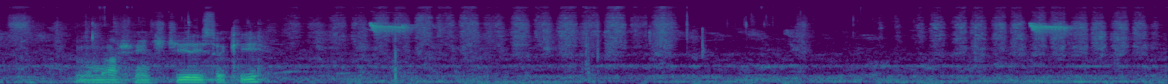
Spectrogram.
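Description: A knife slices softly through raw pork skin and fat.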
